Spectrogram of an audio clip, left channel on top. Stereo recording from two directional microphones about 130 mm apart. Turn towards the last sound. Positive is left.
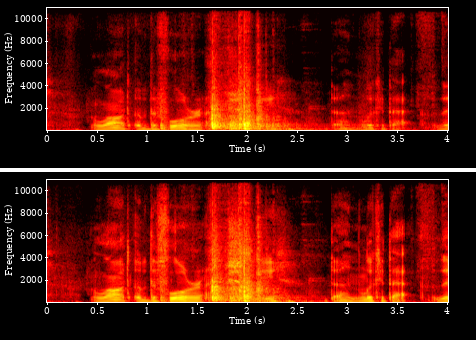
turn(degrees=-50)  # may be behind; listen again after turning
